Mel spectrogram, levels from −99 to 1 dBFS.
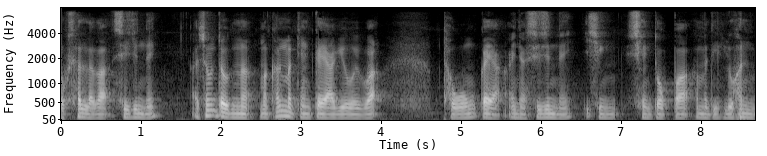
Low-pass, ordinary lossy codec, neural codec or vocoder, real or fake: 7.2 kHz; AAC, 48 kbps; none; real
